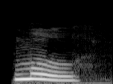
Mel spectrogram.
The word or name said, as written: moule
